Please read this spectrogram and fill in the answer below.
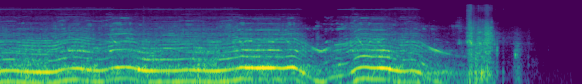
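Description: Brushless electric motor and propeller of a ZOHD Talon GT Rebel fixed-wing, heard from its onboard camera, whining with its pitch rising and falling as the throttle changes. The whine dips sharply just before five seconds in, comes back, then winds down about six and a half seconds in. About seven seconds in there is a short burst of noise as the plane touches down in the grass.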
